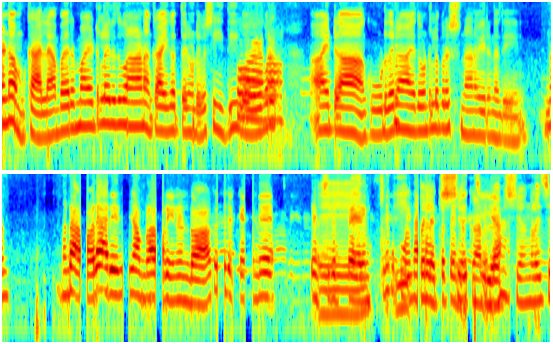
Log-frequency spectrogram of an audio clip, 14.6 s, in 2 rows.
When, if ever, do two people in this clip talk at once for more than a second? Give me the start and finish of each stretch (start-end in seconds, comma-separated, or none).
none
